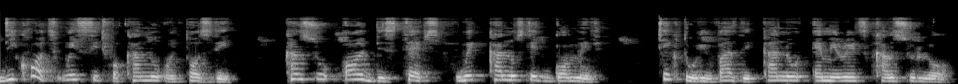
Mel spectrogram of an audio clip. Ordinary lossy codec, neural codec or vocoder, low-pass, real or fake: AAC, 32 kbps; none; 10.8 kHz; real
